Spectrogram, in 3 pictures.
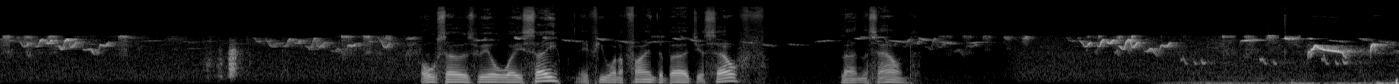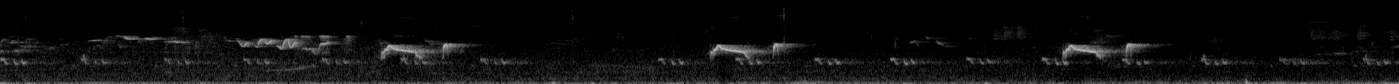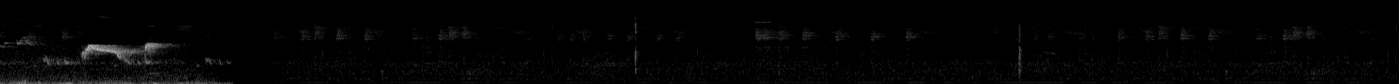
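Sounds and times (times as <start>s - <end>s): bird whistled call: 10.8s - 19.2s, 20.6s - 30.3s.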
